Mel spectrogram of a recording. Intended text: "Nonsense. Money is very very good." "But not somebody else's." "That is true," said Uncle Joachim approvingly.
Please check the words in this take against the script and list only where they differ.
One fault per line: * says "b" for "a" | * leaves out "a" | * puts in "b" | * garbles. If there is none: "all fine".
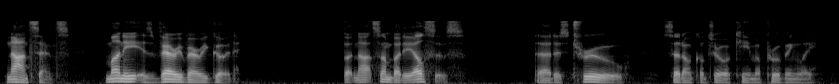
all fine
